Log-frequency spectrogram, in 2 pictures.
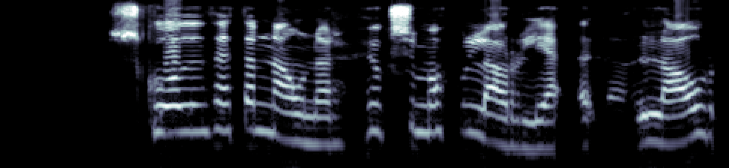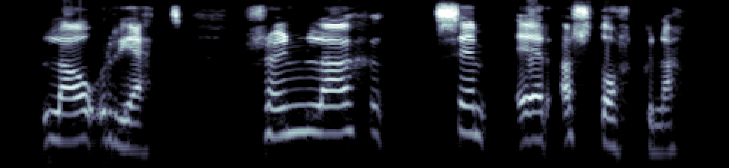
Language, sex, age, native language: Icelandic, female, 40-49, Icelandic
